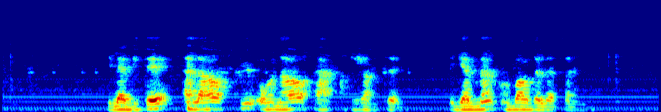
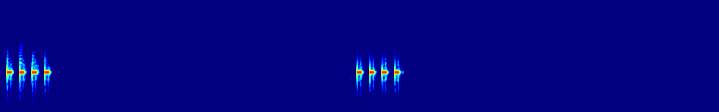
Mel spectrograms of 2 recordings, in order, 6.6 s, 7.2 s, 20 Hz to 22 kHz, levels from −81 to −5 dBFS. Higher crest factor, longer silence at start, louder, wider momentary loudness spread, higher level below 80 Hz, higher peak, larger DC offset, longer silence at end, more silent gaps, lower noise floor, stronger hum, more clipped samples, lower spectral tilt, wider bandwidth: about the same, 22 dB vs 18 dB; first, 1.1 s vs 0.05 s; about the same, -22 LUFS vs -22 LUFS; first, 20 LU vs 6 LU; first, -62 dBFS vs under -90 dBFS; first, -2 dBFS vs -12 dBFS; neither; second, 0.85 s vs 3.2 s; neither; second, -60 dBFS vs under -90 dBFS; neither; neither; first, -11.5 dB/octave vs 2.5 dB/octave; first, 5.6 kHz vs 3.4 kHz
